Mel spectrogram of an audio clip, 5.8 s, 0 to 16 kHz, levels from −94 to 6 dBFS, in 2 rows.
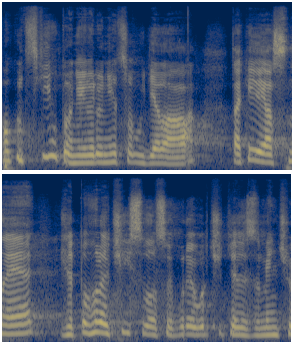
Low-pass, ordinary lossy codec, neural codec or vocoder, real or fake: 14.4 kHz; AAC, 96 kbps; codec, 32 kHz, 1.9 kbps, SNAC; fake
